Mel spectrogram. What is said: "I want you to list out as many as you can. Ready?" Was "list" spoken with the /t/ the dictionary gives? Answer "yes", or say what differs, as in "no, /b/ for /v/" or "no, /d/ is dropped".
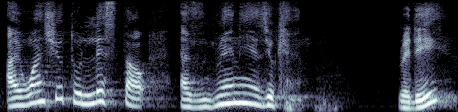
yes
